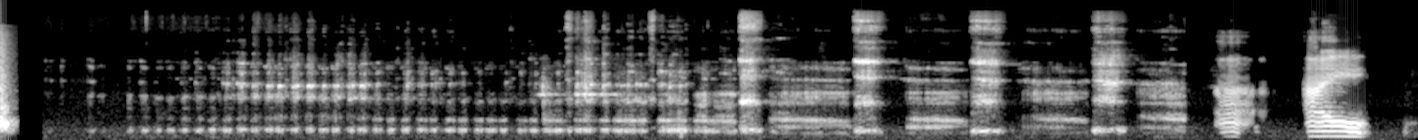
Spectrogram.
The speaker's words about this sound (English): That, my friends, was a koala bear.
